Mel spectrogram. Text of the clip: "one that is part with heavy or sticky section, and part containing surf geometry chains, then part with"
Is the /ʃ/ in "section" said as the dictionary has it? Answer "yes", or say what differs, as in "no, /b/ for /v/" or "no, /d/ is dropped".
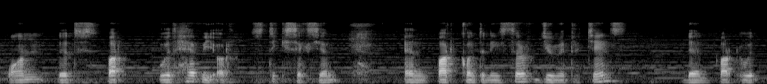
no, /s/ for /ʃ/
